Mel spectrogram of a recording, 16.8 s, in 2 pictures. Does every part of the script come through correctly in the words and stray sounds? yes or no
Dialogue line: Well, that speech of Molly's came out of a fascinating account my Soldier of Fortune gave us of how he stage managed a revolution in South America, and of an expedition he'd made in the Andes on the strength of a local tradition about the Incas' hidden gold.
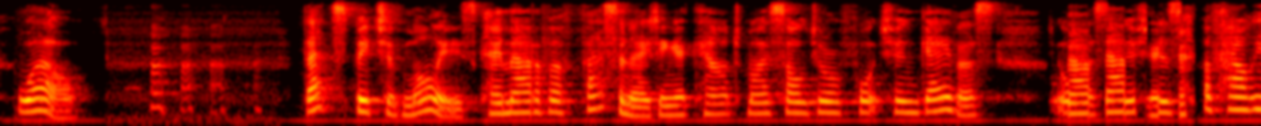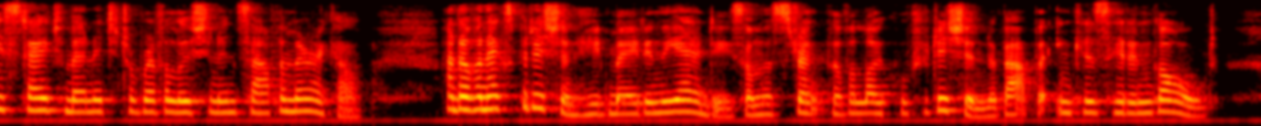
no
